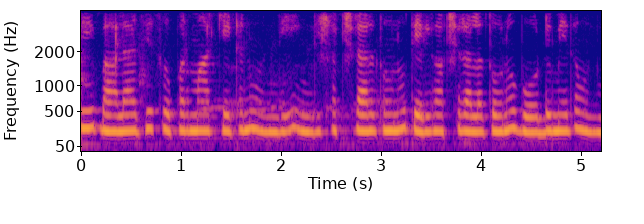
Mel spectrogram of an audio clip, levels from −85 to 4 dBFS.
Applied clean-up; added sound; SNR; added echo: none; none; none; none.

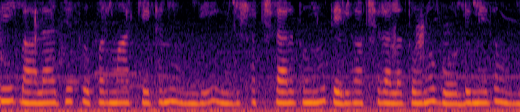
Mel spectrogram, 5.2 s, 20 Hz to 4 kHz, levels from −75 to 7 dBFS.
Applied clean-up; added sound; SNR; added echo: none; Fowl; 9 dB; none.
